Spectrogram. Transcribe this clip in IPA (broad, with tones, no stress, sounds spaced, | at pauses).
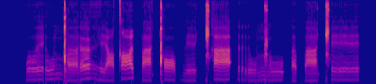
p ʊ˧˥ ɪ̯ ɾ u˧˥ ŋ͡ǃ ɐ˩˧ ɾ œ˥ ɦ ɪː˩ tˤ i˥ p a˩˧ ǃ ɔ˧ b ɪː˩ ǁʰ aː˥ ʔ r u˩˧ ŋ͡ǁ u˧ ʔ ɐ˩ p a˩˧ ǁ ɪː˥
